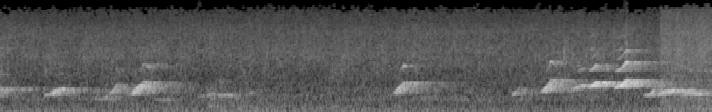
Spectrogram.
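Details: White-handed gibbons (Hylobates lar) at Taipei Zoo sing while a Malayan tapir swims: clear hooting notes that swoop upward, coming in short, quickening bursts.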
